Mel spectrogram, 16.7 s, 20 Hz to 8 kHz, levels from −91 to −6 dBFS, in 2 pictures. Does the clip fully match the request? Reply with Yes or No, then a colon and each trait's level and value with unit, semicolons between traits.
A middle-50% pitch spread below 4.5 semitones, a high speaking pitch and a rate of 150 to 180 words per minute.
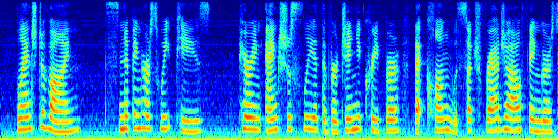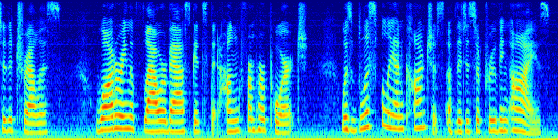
No: average, 3.0 semitones; high, 230 Hz; slow, 135 wpm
